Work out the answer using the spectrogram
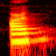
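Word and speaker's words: Ailm: We have the silver fir, representing the letter A, pronounced Arlum.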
